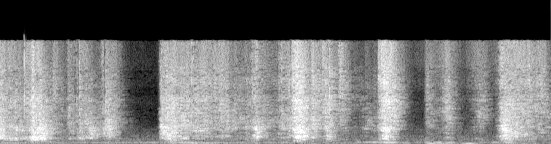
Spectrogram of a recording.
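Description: Rustling and crinkling of a thin translucent covering sheet as it is laid over rolled cookie dough and smoothed down by hand, in uneven bursts with a short pause about a second in.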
